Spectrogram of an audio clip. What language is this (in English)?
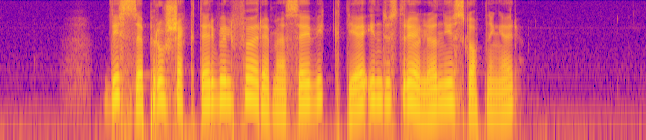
Norwegian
